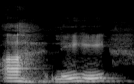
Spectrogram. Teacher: ہاں کو حلقے نچلے والے حصے سے پڑھنا ہے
